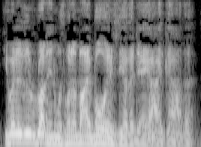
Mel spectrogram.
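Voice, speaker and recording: A man voicing a gruff, heavy-jowled man who talks with clumsy joviality, then flatly. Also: mid-range voice, very fast, pitched above the performer's own voice. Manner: blunt, expressionless.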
